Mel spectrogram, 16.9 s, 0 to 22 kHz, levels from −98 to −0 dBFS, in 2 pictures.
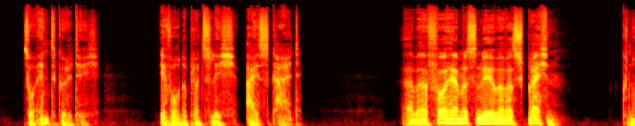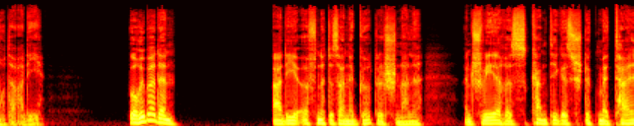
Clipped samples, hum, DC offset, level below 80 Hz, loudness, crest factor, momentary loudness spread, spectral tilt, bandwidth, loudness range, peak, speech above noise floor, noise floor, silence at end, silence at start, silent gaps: under 0.1%; none; under 0.1%; -34 dBFS; -20 LUFS; 20 dB; 13 LU; -4.5 dB/octave; 19 kHz; 5 LU; -2 dBFS; 66 dB; -85 dBFS; 0 s; 0.3 s; none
